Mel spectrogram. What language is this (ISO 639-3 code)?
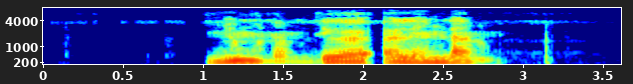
bkh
